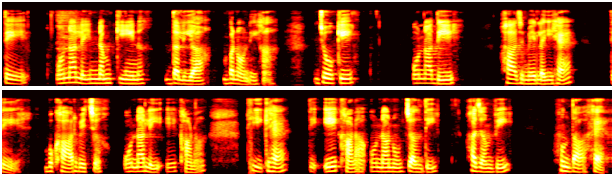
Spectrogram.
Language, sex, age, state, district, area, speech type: Punjabi, female, 45-60, Punjab, Tarn Taran, urban, spontaneous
